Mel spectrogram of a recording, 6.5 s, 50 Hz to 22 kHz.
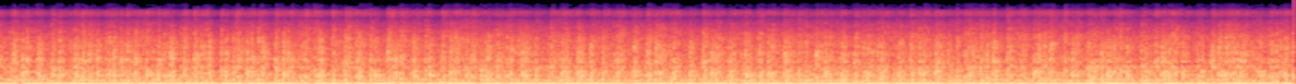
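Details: Big block Chevy V8 in the Farm Fresh gasser, first start after sitting, 750 carb, downjetted; deep, heavy, even rumble about three or four pulses a second, holding steady at temperature. Healthy normal idle.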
